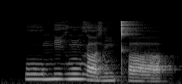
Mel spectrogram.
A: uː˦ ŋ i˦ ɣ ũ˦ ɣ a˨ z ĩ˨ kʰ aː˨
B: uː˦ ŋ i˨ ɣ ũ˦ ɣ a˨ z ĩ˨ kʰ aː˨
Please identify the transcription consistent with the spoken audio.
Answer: A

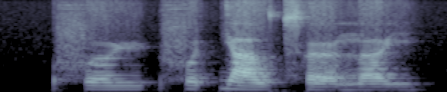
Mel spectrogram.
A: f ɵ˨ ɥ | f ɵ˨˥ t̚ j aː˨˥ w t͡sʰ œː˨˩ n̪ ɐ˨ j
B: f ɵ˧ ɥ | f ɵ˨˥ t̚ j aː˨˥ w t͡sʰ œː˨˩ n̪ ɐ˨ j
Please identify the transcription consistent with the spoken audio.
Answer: B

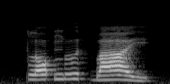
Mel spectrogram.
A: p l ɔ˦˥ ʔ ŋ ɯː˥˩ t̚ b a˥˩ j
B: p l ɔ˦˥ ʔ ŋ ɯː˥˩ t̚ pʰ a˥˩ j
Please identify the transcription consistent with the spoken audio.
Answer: A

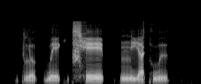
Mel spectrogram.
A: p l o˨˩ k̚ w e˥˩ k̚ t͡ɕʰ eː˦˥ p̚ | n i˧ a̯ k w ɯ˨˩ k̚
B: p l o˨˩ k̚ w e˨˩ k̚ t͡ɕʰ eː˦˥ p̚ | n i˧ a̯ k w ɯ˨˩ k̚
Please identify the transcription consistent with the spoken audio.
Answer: B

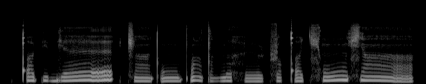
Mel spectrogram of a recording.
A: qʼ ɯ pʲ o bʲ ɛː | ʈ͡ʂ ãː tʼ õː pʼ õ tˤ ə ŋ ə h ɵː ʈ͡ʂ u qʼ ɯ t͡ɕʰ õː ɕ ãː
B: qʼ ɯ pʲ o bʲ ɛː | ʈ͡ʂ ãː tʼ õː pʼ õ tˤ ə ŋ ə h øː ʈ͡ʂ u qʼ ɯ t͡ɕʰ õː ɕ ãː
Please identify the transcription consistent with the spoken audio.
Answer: B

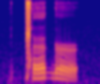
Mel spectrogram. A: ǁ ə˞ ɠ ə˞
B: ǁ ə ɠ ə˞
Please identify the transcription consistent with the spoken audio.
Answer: B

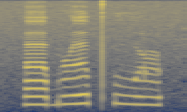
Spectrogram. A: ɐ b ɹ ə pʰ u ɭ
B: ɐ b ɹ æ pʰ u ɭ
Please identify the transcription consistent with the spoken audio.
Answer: A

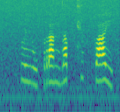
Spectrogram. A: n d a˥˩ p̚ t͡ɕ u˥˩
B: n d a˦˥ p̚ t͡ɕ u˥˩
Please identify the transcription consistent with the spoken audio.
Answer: A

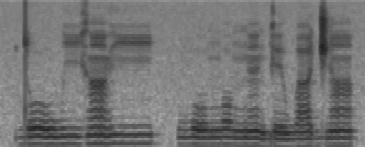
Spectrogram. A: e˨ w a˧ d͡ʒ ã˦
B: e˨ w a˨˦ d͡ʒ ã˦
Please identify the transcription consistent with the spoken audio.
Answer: B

